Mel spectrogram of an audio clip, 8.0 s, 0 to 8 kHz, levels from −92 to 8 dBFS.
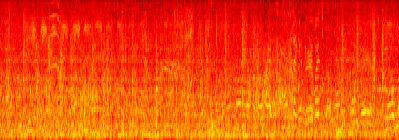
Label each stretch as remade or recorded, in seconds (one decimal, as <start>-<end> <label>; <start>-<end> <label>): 0.0-2.2 recorded; 2.2-4.3 remade; 4.3-4.9 recorded; 4.9-6.1 remade; 6.1-8.0 recorded

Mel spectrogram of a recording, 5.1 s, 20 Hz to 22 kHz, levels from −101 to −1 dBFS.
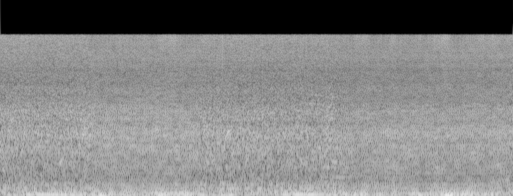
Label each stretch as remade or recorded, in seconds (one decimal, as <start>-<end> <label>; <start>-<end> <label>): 0.0-0.9 recorded; 0.9-2.0 remade; 2.0-3.4 recorded; 3.4-5.1 remade

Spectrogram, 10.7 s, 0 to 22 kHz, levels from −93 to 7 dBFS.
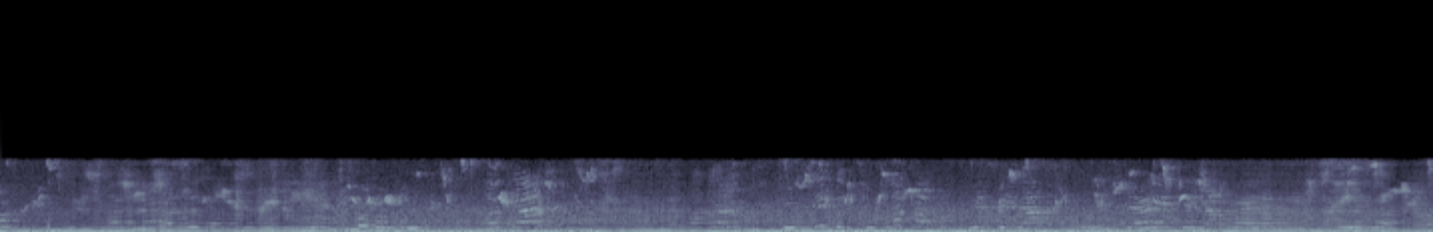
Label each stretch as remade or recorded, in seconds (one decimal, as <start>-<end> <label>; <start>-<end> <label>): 0.0-0.5 recorded; 0.5-2.5 remade; 2.5-4.5 recorded; 4.5-5.5 remade; 5.5-9.1 recorded; 9.1-10.7 remade

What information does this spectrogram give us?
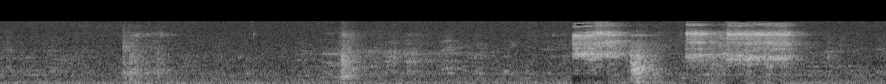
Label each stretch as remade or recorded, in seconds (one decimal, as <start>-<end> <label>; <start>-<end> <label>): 0.0-0.7 recorded; 0.7-1.7 remade; 1.7-6.0 recorded; 6.0-6.6 remade; 6.6-8.9 recorded

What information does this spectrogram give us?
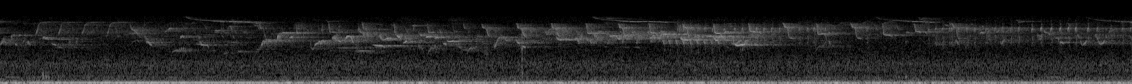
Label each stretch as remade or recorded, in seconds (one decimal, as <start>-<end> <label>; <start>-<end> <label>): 0.0-11.3 recorded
